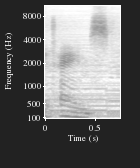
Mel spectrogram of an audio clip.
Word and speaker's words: Thames: a second it's like it's pronounced Thames you can't you can't Ryan you can't say just say tames and like it's a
